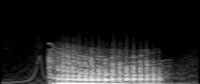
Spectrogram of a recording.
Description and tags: demonic growl
snarl growl monster noise demon demonic scary eerie alien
